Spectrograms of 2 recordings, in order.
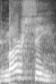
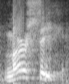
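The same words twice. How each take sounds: First: Said in the usual way. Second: Called-out "Mercy", higher and drawn out with a falling end; a second, higher call of "Mercy" from the pit. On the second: Retold or imitated. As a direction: call "Mercy" as if from far away. A boy calls Mercy's name.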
